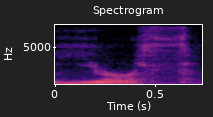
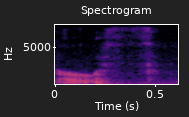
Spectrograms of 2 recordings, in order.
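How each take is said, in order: First: It begins with a 'y' sound. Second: It begins directly with a vowel sound. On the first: "Or Yurth" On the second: "I'm going to say Earth"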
